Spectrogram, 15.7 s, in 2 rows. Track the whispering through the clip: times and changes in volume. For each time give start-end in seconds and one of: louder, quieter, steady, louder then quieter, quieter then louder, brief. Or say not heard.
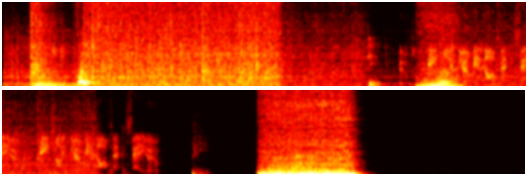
6.0-11.0 quieter.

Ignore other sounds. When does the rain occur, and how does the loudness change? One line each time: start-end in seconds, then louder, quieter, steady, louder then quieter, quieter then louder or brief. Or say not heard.
0.0-9.3 quieter.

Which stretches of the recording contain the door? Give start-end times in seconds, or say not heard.
0.4-1.2, 6.2-6.9, 11.7-13.2.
